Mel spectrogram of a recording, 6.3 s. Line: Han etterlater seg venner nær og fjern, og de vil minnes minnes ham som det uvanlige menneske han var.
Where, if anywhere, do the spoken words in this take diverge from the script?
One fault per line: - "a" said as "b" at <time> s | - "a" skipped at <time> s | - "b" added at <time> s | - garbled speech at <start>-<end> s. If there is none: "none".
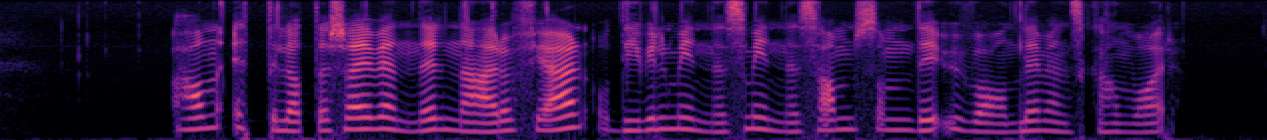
none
